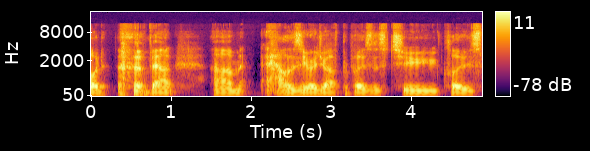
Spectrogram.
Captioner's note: chuckles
